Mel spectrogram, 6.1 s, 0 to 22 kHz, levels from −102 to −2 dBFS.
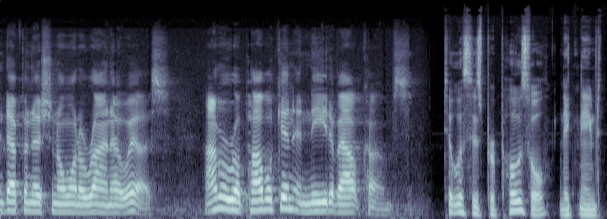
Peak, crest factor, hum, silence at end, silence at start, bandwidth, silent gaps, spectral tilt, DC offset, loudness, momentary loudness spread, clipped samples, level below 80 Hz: -6 dBFS; 18 dB; none; 0.1 s; 0 s; 16.5 kHz; none; -4.5 dB/octave; under 0.1%; -23 LUFS; 15 LU; under 0.1%; -56 dBFS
